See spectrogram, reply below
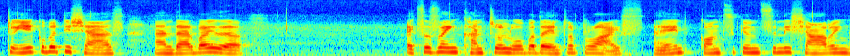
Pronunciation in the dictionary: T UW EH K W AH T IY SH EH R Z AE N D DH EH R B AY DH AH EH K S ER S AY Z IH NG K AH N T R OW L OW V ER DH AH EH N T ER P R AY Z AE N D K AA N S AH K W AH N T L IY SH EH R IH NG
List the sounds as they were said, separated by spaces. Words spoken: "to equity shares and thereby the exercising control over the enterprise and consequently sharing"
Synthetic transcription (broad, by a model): T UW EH K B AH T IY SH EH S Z AE N D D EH R B AY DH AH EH K S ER S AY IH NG K AH N T R OW L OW B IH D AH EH N T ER P R AY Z AE N D K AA N S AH K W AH N S L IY SH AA R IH NG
